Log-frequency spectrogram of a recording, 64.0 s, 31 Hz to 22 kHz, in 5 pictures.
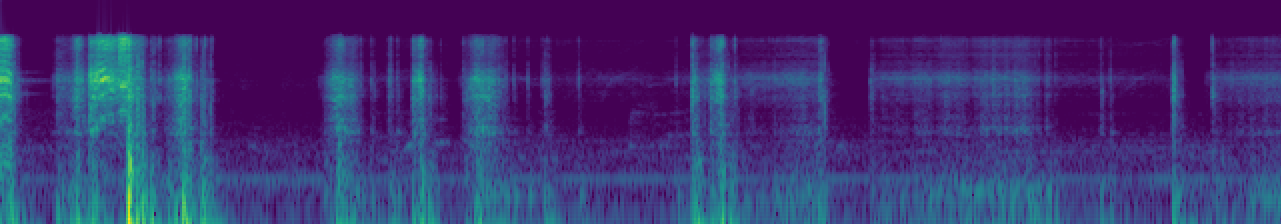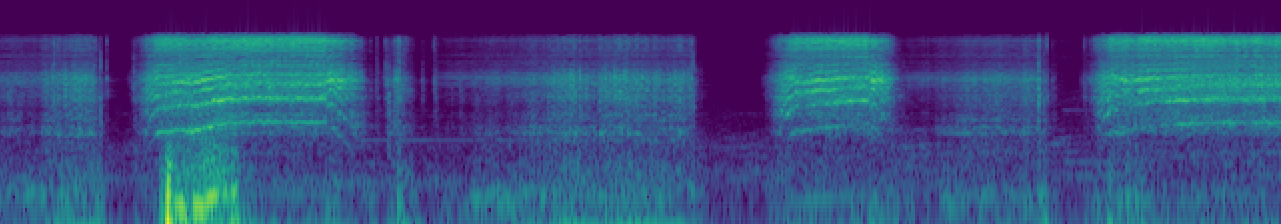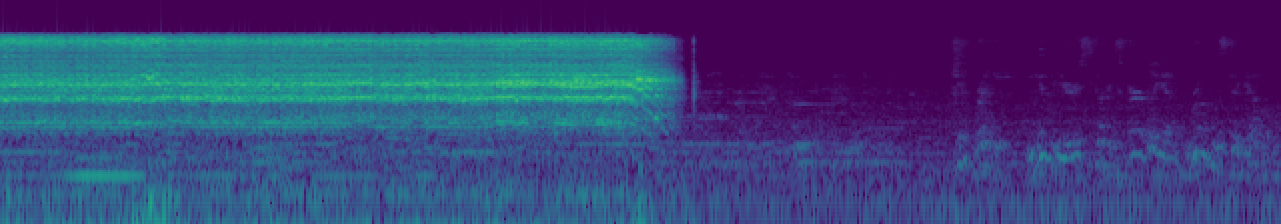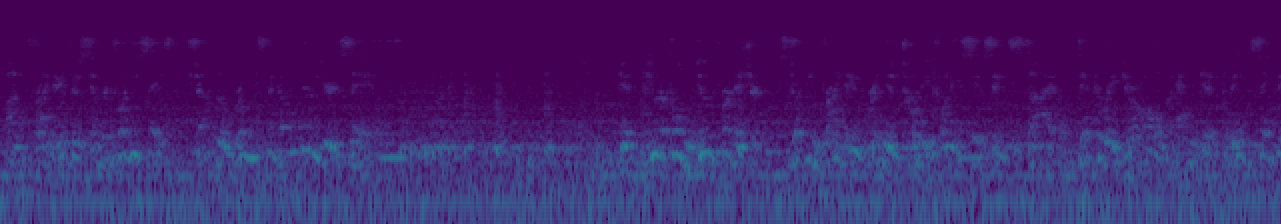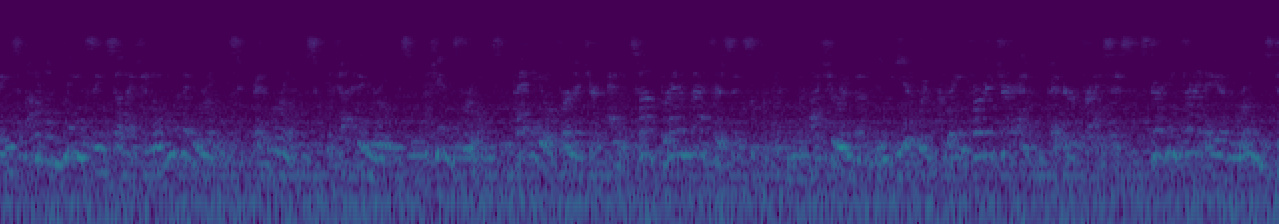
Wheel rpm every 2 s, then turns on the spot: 60, 10, 10, 10, 10, 0, 10, 120, 20, 20, 60, 30, 150, 160, 160, 140, 10, 0, 0, 0, 0, 0, 0, 0, 0, 0, 0, 0, 0, 0, 0, 0.
18-20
